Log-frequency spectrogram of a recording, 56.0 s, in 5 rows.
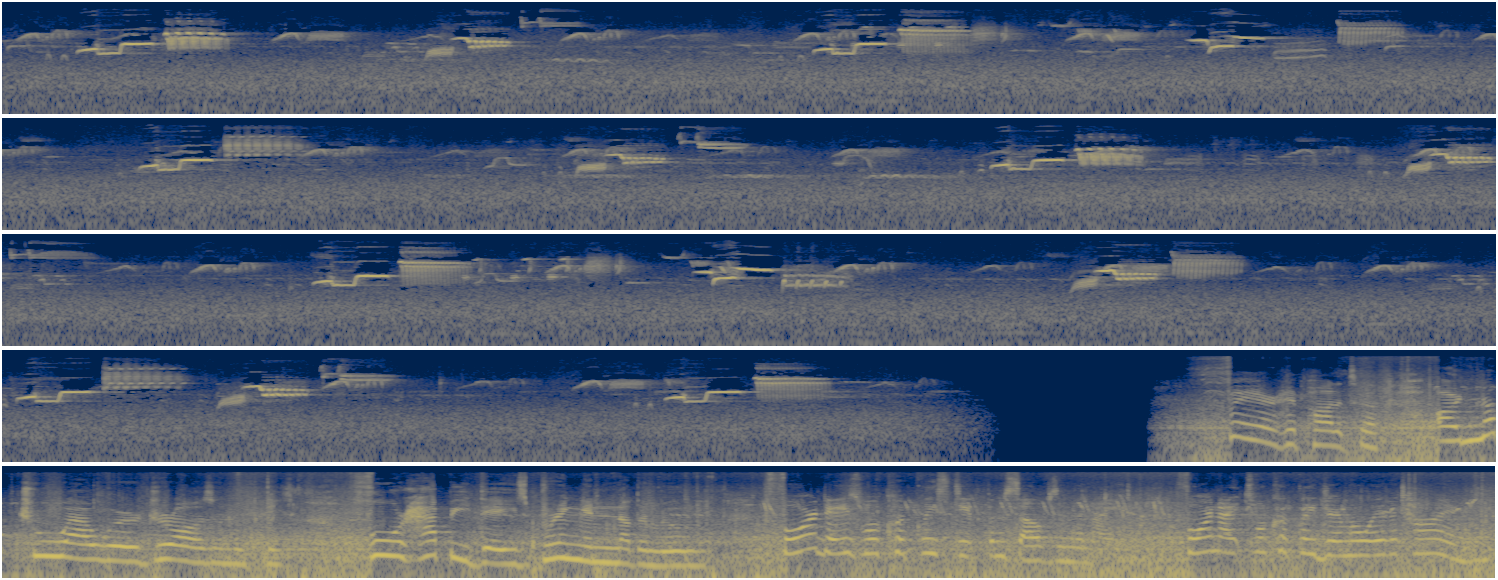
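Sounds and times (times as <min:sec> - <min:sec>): birds chirping and whistling: 0:00.0 - 0:11.6, 0:12.2 - 0:32.1, 0:32.7 - 0:40.8, 0:44.0 - 0:56.0
steady background hiss: 0:00.0 - 0:40.8.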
